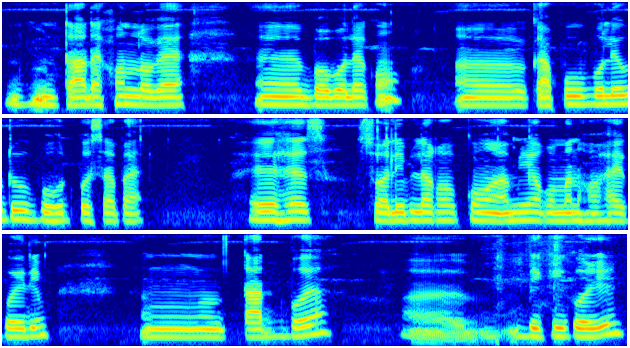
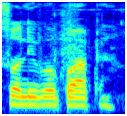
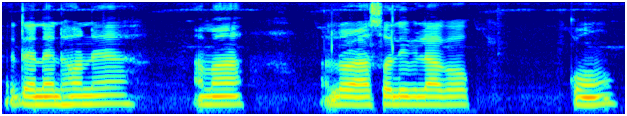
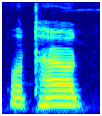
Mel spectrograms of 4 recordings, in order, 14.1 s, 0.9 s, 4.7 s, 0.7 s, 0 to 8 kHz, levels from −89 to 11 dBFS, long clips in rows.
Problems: constant background noise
